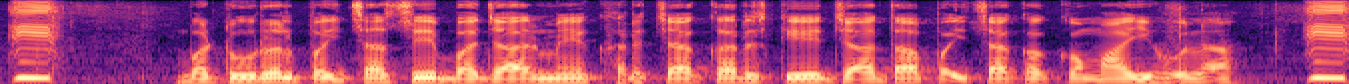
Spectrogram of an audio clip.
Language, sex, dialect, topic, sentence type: Bhojpuri, male, Western, banking, statement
